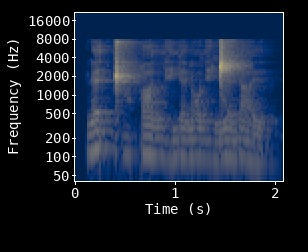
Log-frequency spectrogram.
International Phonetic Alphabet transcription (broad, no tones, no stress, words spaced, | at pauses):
ɳɛtǁo̤ qʷɤlːe̤jɛ ɳɔle̤ŋ͡ǁɛjaɪ̯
